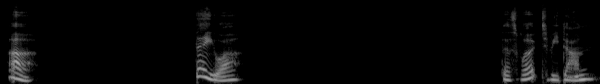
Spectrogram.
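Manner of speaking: hint of a dark, motherly presence, with long pauses; dark maternal voice. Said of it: "dark, deep voice. Comforting. Almost m-, maternal".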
